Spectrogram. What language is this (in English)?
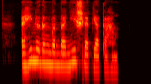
Bashkir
